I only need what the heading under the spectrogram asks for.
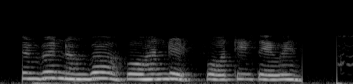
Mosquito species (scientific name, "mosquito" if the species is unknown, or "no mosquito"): no mosquito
